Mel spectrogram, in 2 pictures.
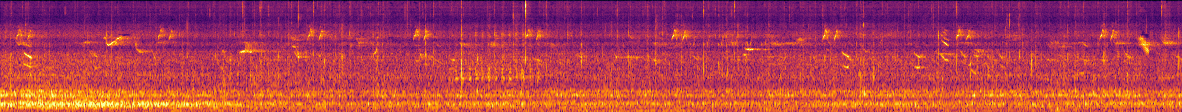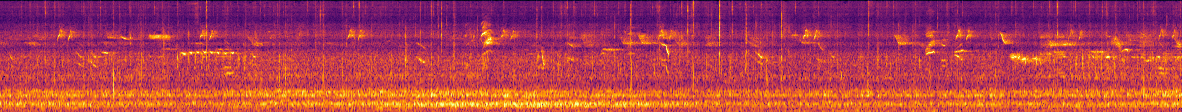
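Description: Many short, high bird-like chirps scattered throughout, over a steady low background hum.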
